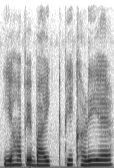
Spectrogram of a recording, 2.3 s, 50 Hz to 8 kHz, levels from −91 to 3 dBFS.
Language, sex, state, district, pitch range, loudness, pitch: Hindi, female, Madhya Pradesh, Umaria, 200-225 Hz, -15 LUFS, 215 Hz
